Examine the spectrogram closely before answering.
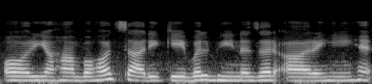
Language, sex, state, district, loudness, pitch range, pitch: Hindi, female, Haryana, Charkhi Dadri, -14 LUFS, 180-195 Hz, 185 Hz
